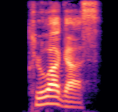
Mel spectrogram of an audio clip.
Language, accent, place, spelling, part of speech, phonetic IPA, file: German, Germany, Berlin, Chlorgas, noun, [ˈkloːɐ̯ˌɡaːs], De-Chlorgas.ogg
- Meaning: chlorine gas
